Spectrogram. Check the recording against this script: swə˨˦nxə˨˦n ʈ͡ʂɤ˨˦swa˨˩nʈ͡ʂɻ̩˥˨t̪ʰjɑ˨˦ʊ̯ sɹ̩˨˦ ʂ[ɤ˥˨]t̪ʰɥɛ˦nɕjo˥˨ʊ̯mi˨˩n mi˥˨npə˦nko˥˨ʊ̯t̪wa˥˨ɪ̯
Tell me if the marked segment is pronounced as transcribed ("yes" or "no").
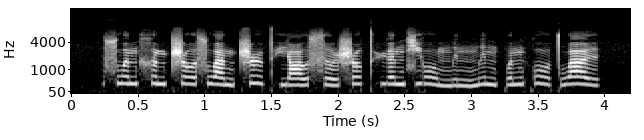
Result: no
